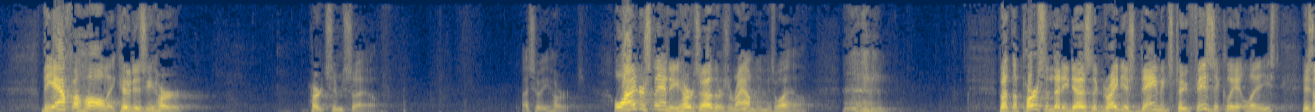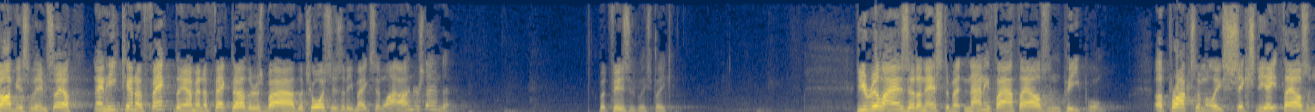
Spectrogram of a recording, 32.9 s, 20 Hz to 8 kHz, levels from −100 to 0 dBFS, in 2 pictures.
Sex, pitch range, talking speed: male, 155-220 Hz, 130 wpm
